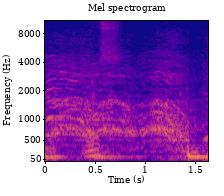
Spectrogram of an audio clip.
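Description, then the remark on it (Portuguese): A loud crowd of Lula supporters, with drums, chants together in front of a hotel in New York in a steady, continuous roar of massed voices, with a low droning tone running underneath and a short hissing burst partway through. “Realmente é torcida organizada.”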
